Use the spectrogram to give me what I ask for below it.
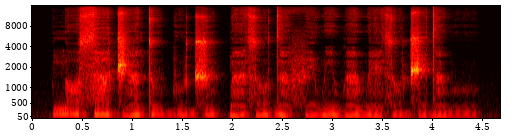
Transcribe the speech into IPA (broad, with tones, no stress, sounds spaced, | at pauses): n ɔ˦ s a˦˨ d͡ʒ ã˨˦ t u˦˨ b u˧ d͡ʒ u˦ k͡p ã˧ s o˦ d ã˦˨ f e˨˦ w ĩ˦ w ã˧ w ɛ̃˨ s o˨ d͡ʒ e˨ d ã˨ w u˧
